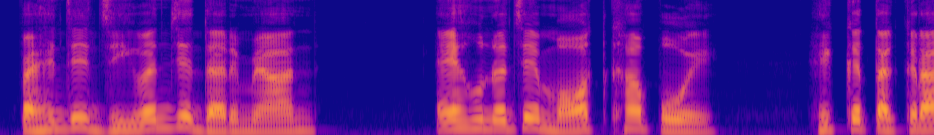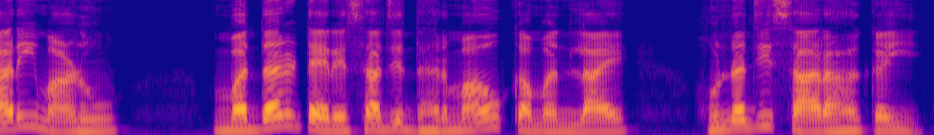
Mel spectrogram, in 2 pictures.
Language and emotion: Sindhi, neutral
